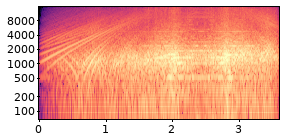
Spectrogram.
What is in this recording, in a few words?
Cwejman S1 - Mirror Steam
